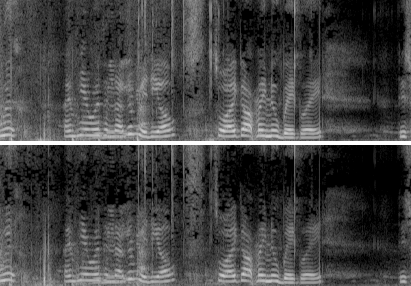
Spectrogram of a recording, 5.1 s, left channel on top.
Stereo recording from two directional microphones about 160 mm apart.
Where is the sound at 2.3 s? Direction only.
5° left (ahead or behind).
